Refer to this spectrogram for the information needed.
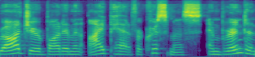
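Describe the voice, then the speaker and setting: A woman has an unremarkable speaking voice with ordinary pitch variation. She talks at a moderate pace in a dry, close sound with no echo. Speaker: memoir author narrating her own book. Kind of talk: audiobook-style memoir narration.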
